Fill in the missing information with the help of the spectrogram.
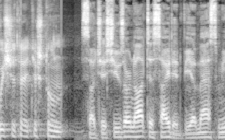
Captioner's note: through translator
